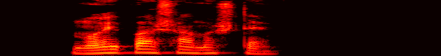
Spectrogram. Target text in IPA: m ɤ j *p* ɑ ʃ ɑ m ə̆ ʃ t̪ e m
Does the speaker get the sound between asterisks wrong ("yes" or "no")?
no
